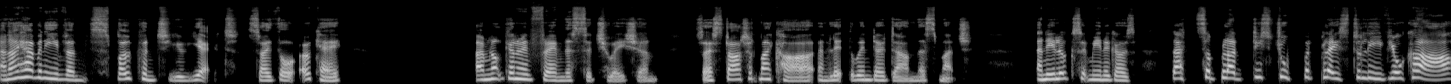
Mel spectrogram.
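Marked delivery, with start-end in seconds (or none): 11.7-14.5 put-on pitched-up Welsh accent with simmering low-key rage. Speaker retells what a man said to them through their car window, imitating angry Welsh accent. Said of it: "accents convey low key rage quite as well as the Welsh".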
